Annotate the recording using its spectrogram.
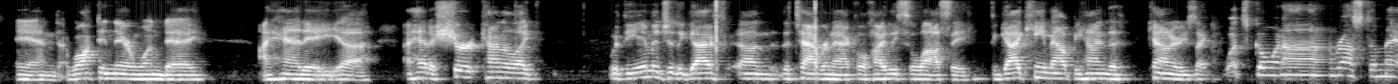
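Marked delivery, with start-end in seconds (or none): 12.3-14.0 put-on thick Italian accent, very high and soft. Retelling a shop worker greeting him from behind the counter, thick Italian accent. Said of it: "He had a very thick Italian accent".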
